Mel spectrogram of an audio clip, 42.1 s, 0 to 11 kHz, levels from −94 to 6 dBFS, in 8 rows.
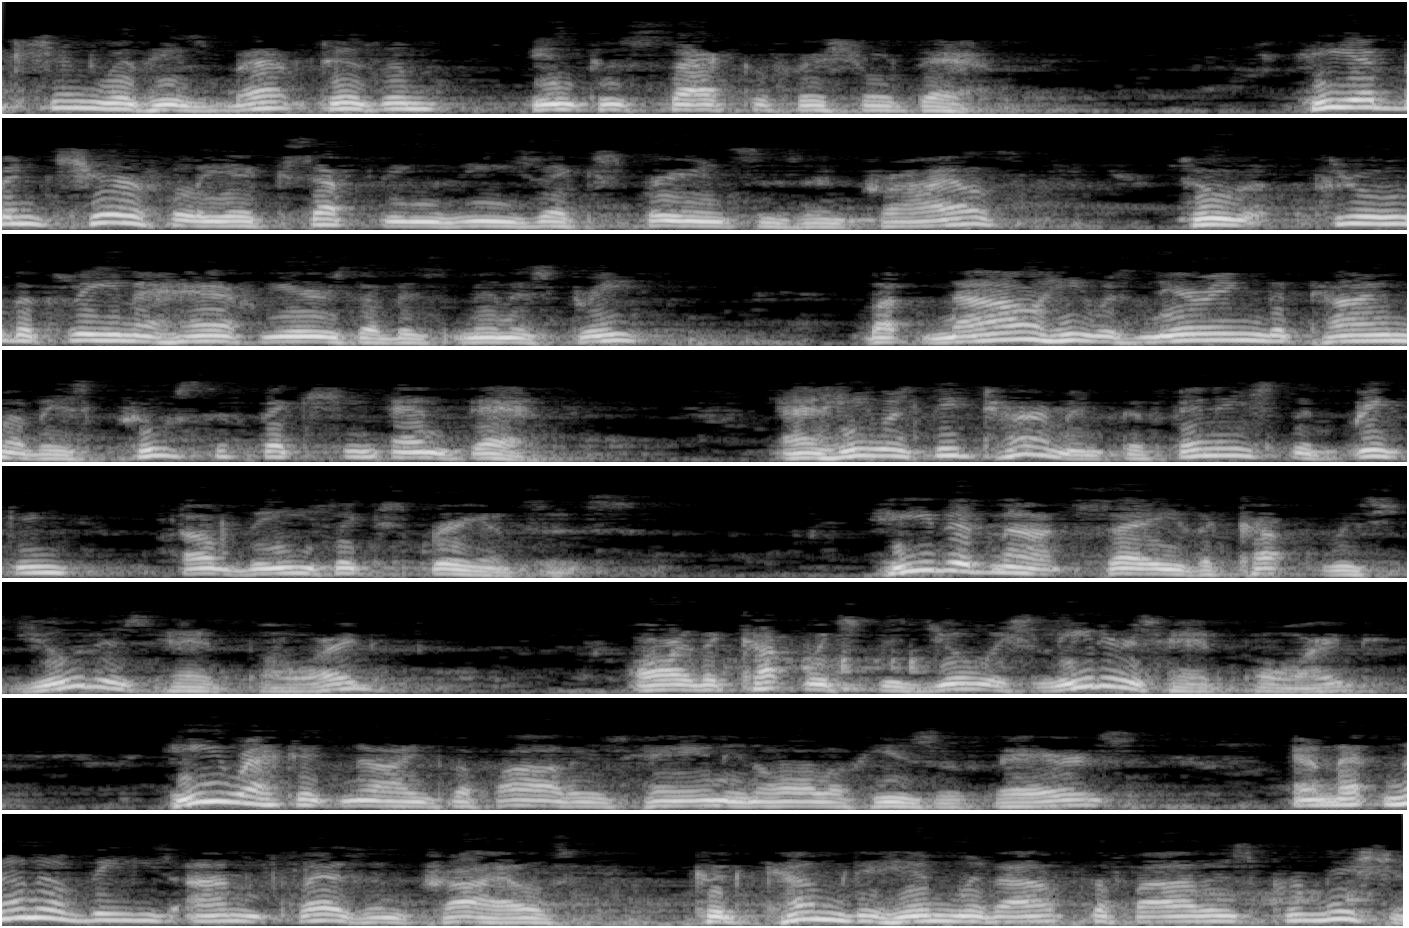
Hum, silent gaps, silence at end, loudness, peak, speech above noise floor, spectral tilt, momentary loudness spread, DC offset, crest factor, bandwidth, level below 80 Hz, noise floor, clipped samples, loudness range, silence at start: none; none; 0 s; -16 LUFS; -2 dBFS; 42 dB; -14 dB/octave; 9 LU; under 0.1%; 14 dB; 3.6 kHz; -50 dBFS; -58 dBFS; under 0.1%; 4 LU; 0 s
